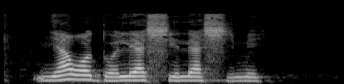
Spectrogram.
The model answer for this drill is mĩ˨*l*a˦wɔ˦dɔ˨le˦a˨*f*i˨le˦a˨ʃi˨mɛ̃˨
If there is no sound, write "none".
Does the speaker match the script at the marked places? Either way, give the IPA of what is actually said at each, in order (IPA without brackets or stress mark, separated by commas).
none, ʃ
